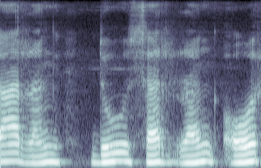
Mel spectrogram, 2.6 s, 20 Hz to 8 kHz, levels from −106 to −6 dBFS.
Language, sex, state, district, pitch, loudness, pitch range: Hindi, male, Himachal Pradesh, Shimla, 135 Hz, -15 LUFS, 130-145 Hz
